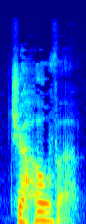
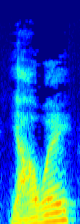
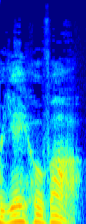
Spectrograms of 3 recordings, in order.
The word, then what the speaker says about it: Yahweh: Some people say that it is pronounced Jehovah. However, there is no J sound in Hebrew. The first letter, Yud, has a Y sound, so two likely pronunciations would be something like Yahweh or Yehovah.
